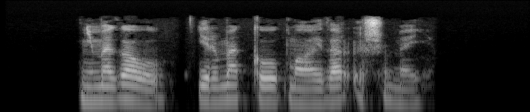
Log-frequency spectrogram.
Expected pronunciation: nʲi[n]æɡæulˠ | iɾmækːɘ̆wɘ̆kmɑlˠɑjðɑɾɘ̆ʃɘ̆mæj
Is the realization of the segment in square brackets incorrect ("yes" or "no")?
yes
